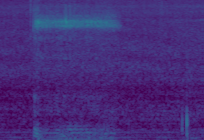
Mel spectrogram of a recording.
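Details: Molly, a spayed female dog rescued from the streets, asleep at home. A single rough, nasal snore lasts just over a second, then quiet breathing and a faint click near the end.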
